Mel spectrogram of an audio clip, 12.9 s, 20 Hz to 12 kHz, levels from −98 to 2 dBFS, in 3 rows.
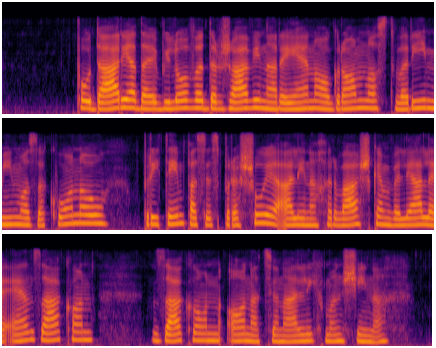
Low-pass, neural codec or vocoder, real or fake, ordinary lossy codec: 7.2 kHz; codec, 16 kHz, 4.8 kbps, FACodec; fake; none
